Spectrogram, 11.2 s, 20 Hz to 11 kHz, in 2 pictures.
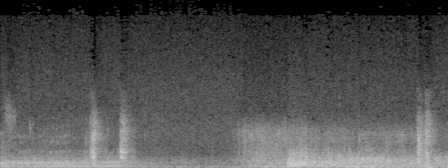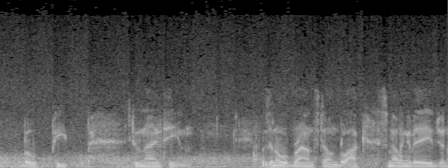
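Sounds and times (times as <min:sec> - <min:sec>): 
deep roll of thunder rumbling: 0:00.0 - 0:11.1
steady rain hissing: 0:00.0 - 0:11.1
brief knocks: 0:05.2 - 0:05.5
speech: 0:06.0 - 0:06.6, 0:07.3 - 0:08.1, 0:08.8 - 0:11.1.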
